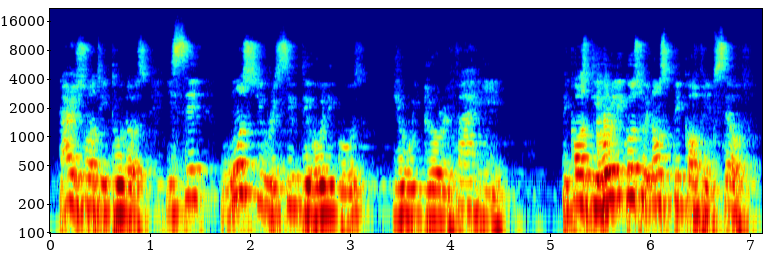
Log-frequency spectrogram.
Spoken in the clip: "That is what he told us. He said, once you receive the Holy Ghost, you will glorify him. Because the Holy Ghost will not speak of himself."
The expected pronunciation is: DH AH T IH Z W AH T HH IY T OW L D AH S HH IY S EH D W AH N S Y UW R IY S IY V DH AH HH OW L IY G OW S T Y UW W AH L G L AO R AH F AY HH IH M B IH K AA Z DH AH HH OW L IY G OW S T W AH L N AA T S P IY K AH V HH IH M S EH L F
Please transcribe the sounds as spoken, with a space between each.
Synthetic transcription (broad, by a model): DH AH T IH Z W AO T HH IY T OW L D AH S HH IY S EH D W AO N S Y UW R IY S IY V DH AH HH OW L IY G OW S T Y UW W AH L G L AO R AH F AY HH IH M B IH K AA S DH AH HH OW L IY G OW S T W AH L N AA T S P IY K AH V HH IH M S EH L F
